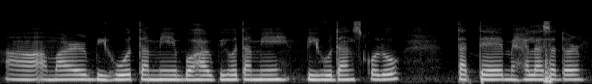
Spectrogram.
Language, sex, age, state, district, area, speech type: Assamese, female, 45-60, Assam, Morigaon, urban, spontaneous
